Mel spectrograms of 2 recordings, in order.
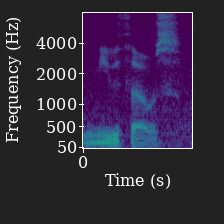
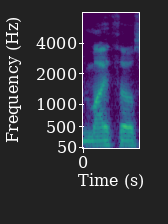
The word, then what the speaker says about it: Mythos: a personal thing but I hate how they pronounce muthos I've heard Mythos and I've heard Mythos but muthos no I really wasn't joking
